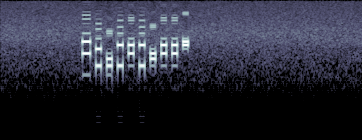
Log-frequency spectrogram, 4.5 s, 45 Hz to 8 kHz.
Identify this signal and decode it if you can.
Multi-frequency trunk signalling (R1, as on North American trunks), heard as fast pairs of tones, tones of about 70 ms. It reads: KP 41797399 ST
